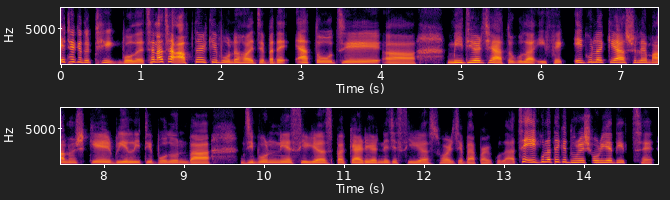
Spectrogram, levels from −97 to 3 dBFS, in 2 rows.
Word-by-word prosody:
এটা 335 +2 +2
কিন্তু 260 -5 0
ঠিক 240 -5 -1 0.2
বলেছেন। 165 - 0
আচ্ছা 355 +1 +7
আপনার 325 -1 -2
কি 305 - -2
মনে 220 +1 0
হয় 195 -3 +3
যে - - -2
মানে 190 0 +2 0.3
এত 210 - -5 0.3
যে 215 - -4 0.5
আ - - +1 0.8
মিডিয়ার 265 +3 +5
যে - - 0
এতগুলা 205 -1 -1 0.2
ইফেক্ট 190 +1 -6 0.2
এগুলা 300 +3 +1
কি 295 - -3
আসলে 250 +1 -3 0.2
মানুষকে 200 +2 -3 0.3
রিয়েলিটি 190 +1 -3
বলুন 175 0 -5
বা 160 - +2 0.6
জীবন 200 0 -4
নিয়ে 200 0 -1
সিরিয়াস 180 -3 -1
বা 180 - -1
ক্যারিয়ার 185 +1 0
নিয়ে 180 -1 -7
যে 180 - -11
সিরিয়াস 160 -3 -6
হওয়ার 165 -2 -6
যে 165 - -7
ব্যাপারগুলা 135 0 -9
আছে 365 - -3
এগুলো 330 +3 +1
থেকে 330 -1 -2
দূরে 275 0 0
সরিয়ে 255 -1 +1
দিচ্ছে? 235 -1 -8
200 Hz, 170 wpm, -23 LUFS, 180-255 Hz, 0.8 s, আচ্ছা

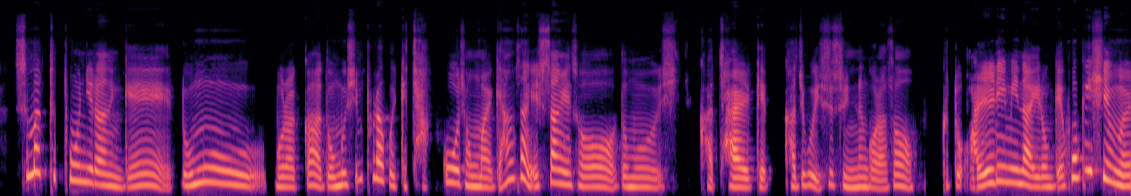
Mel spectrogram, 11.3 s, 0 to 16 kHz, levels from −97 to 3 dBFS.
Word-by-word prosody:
스마트폰이라는 290 - +1
게 195 +2 -2
너무 230 -3 +1
뭐랄까. 185 +2 -1
너무 190 +4 +1
심플하고 320 +1 0
이렇게 185 -2 -7
작고 265 -1 -1
정말 190 -5 +1
이렇게 165 - -6
항상 335 +5 +1
일상에서 195 - +1
너무 180 -2 -2
실 - - -15 0.2
가 - - -5
잘 180 -3 +4
이렇게 170 0 -3 0.2
가지고 200 +2 -2
있을 220 - -6
수 205 - -7
있는 180 0 +1
거라서 170 +2 -2 0.3
그 - - -9
또 - - -2
알림이나 245 +3 +4
이런 185 0 0
게 - - -1
호기심을 335 - +3
205 Hz, 355 characters per minute, -24 LUFS, 185-255 Hz, 0.3 s, 잘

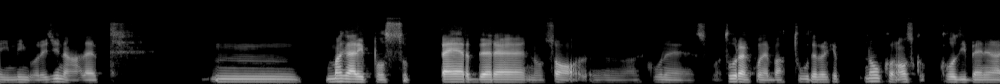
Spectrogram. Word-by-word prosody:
in 110 -1 -7
lingua 110 -1 -7
originale 105 -3 -4 1.1
mhmm, 125 -1 -4 0.3
magari, 125 -2 +5
posso 115 -2 -5 0.3
perdere, 115 -1 +5
non 105 -1 -13
so, - - -2
uhm, 105 -1 -20
alcune 105 -1 -12
sfumature, 135 +6 0
alcune 110 -2 0
battute, 120 +3 -5
perché 115 +2 -3 0.2
non 145 +1 0
conosco 120 -2 -3
così 115 -2 -3
bene 110 0 -2
la 110 -1 -1
115 Hz, 120 wpm, -24 LUFS, 110-125 Hz, 1.1 s, magari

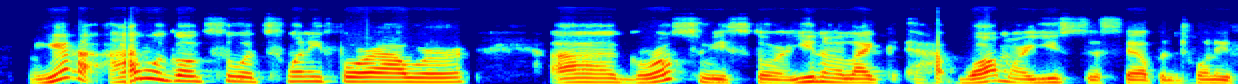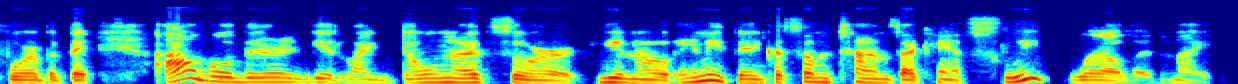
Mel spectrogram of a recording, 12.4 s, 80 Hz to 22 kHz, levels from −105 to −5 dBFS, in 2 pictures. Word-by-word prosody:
Yeah, - - +3
I 340 - +3
will 345 -3 +5
go 240 -3 +3
to 230 0 -3
a 205 - -1
twenty-four-hour, 205 -2 +2 0.4
uh, 185 +1 +1
grocery 170 - +1
store, 155 -1 -4
you 205 - +3
know, 205 -4 0
like, 170 -2 0
uh, - - -6
Walmart 175 -2 +2
used 180 +1 -3
to 145 - -6
stay - - -3
open 145 -1 -3
24, 150 0 -2
but - - -7
they 280 -1 +2 0.4
I'll 365 -1 +5
go 220 -7 0
there 195 0 -2
and 185 -4 -6
get, 185 -1 -4
like, 155 -6 -10
donuts 185 +2 -1
or, 145 -4 0
you 190 0 +4
know, 155 -3 -1
anything 195 -7 +1
'cause 175 +1 -1
sometimes 190 -4 -1
I 150 - +5
can't 145 - -7
sleep 295 - +2
well 140 -3 -3
at 140 - -19
night. 135 -1 -13
185 Hz, 200 wpm, -23 LUFS, 160-210 Hz, 0.4 s, will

